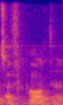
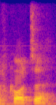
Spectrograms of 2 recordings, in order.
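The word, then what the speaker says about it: AfCFTA: Afkata. Yeah. Afkata. I've been trying to figure out how to pronounce it.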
